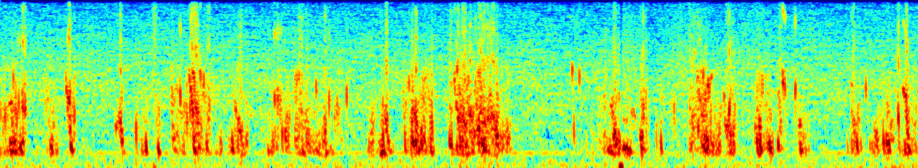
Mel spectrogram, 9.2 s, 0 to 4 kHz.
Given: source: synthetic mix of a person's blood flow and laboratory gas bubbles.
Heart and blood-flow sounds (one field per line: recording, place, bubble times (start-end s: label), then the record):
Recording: Doppler ultrasound of blood flow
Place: subclavian vein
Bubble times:
0.00-0.31 s: bubbles
0.43-0.79 s: bubbles
1.12-1.27 s: bubbles
1.33-1.64 s: bubbles
1.69-2.25 s: bubbles
2.27-2.54 s: bubbles
2.60-3.51 s: bubbles
3.67-3.95 s: bubbles
4.00-4.37 s: bubbles
4.42-5.13 s: bubbles
5.68-6.66 s: bubbles
6.71-6.79 s: bubbles
6.89-7.38 s: bubbles
7.52-7.90 s: bubbles
7.92-8.10 s: bubbles
8.44-9.19 s: bubbles
From the record:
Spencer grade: 4 (maximum detectable bubble signal sounding continuously throughout systole and diastole of every cardiac period, and overriding the amplitude of the normal cardiac signals)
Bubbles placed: anywhere in the cardiac cycle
